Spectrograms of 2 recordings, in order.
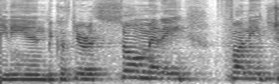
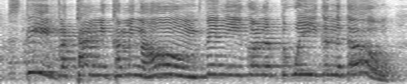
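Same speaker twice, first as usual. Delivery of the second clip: put-on much higher nagging mother with a European accent; mother's European accent; 9 semitones higher than usual. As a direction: nag like a Brooklyn mom faking a European accent. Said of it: "she died with a European accent".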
